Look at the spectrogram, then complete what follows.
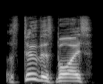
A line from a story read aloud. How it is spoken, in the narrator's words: I shouted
